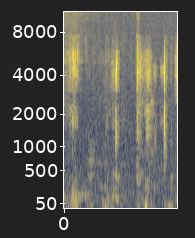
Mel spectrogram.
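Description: Faint rustling and footsteps of a person walking away, with a couple of light clicks about a second in and again half a second later.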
